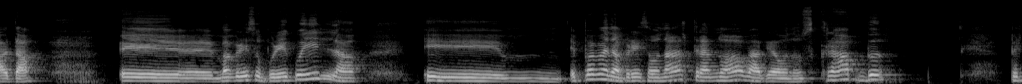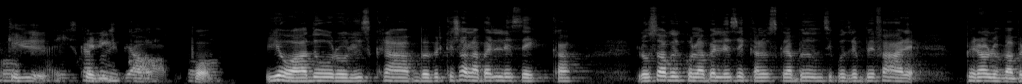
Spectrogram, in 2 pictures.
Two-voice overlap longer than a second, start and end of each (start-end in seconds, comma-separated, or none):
10.2-12.5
